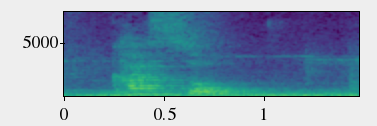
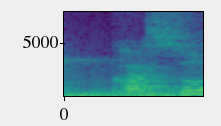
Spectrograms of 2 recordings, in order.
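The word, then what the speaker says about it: garçon: means a cake now this is g g g this is pronounced as s say with this symbol and this becomes kaso kaso means a boy a kaso next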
